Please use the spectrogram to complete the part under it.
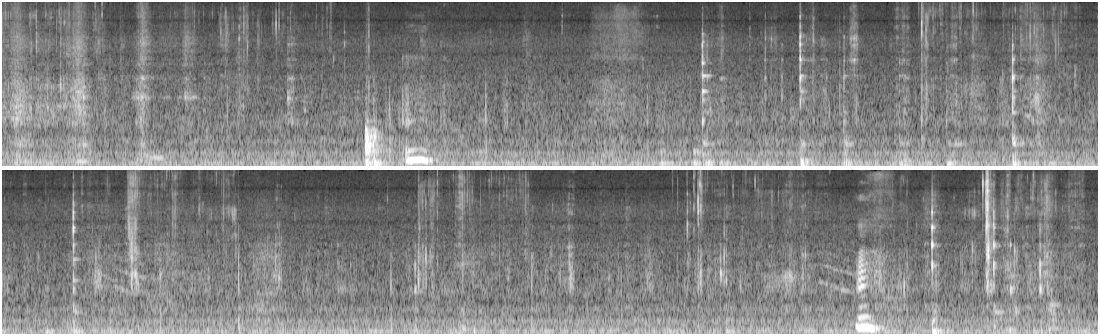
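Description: A woman chews food close to a microphone with moist smacking sounds.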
